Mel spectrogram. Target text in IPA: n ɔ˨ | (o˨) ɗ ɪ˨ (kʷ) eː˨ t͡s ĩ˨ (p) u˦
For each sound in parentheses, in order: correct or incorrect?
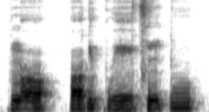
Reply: incorrect, correct, incorrect

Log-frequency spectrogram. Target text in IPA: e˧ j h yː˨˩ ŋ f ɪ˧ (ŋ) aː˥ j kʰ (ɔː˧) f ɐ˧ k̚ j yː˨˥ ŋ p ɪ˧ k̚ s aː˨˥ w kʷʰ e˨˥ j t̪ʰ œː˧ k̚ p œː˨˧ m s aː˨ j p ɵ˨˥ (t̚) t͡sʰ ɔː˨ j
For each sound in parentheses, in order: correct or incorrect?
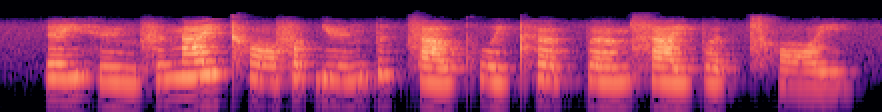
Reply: correct, incorrect, correct

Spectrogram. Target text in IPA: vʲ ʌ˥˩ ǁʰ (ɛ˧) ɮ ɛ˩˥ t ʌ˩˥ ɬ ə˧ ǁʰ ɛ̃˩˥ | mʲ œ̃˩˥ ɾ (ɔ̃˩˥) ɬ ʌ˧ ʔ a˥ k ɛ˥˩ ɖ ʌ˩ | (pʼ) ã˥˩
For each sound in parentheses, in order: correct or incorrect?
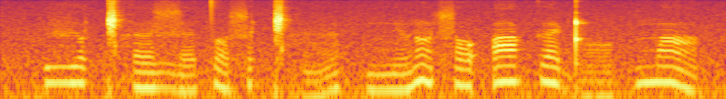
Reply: correct, incorrect, incorrect

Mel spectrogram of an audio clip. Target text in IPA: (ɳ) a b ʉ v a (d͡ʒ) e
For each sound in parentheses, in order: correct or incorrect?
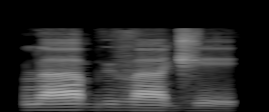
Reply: correct, correct

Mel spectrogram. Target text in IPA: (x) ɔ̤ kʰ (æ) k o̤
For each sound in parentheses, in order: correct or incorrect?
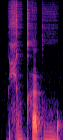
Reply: incorrect, incorrect

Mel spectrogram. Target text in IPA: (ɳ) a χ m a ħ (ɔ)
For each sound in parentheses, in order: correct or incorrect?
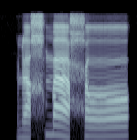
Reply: correct, correct

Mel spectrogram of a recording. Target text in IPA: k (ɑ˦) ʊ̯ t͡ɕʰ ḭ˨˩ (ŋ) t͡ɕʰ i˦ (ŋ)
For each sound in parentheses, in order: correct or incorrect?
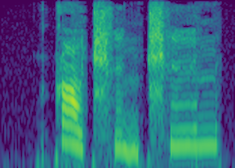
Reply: incorrect, correct, incorrect

